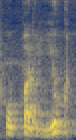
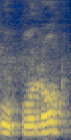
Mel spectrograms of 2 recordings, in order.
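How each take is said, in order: First: The middle is said with a 'ryu' sound. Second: The middle is said with a 'ro' sound. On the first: The speaker calls it right. "उपर्युक्त होता है" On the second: The speaker calls it wrong. "ये उपरोक्त नहीं होता"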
